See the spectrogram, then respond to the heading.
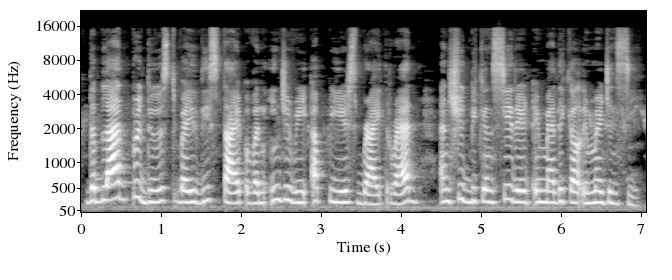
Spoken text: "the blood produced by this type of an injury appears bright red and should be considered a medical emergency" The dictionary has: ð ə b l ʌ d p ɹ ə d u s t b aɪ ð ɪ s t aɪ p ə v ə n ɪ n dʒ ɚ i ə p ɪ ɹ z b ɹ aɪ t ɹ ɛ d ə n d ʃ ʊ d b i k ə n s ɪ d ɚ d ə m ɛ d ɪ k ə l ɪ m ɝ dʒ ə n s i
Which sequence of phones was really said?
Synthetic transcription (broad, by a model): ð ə b l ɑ d p ɹ ə d u s t b aɪ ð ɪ s t aɪ p ə v ə n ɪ n dʒ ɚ i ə p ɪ ɹ s b ɹ aɪ t ɹ ɛ d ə n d ʃ ʊ d b i k ə n s ɪ d ɚ d ə m ɛ d ɪ k ə l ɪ m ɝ dʒ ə n s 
